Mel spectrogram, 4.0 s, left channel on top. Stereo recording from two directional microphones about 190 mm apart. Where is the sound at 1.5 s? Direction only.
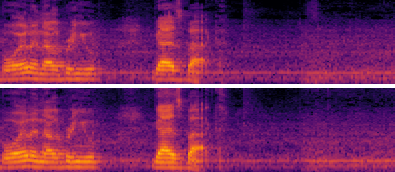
60° right (ahead or behind).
